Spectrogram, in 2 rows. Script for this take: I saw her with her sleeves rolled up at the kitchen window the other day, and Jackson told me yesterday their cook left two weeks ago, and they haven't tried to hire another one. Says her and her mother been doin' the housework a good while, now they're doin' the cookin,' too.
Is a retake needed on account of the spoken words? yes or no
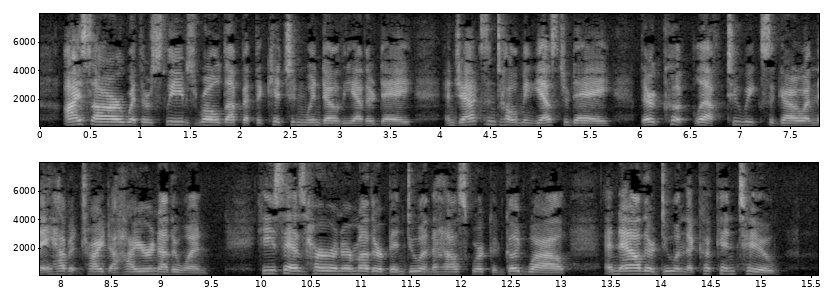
yes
